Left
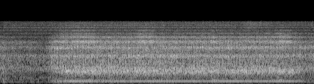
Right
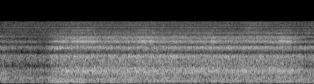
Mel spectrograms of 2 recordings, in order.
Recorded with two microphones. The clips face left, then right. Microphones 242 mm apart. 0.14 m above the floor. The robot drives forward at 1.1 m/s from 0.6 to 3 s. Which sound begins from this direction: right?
A vehicle, at 0.0 s.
